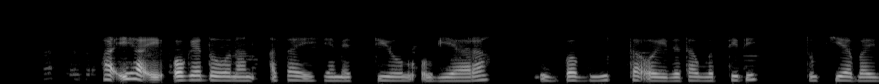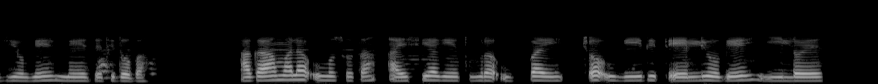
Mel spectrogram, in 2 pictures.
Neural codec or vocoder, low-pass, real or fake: none; 3.6 kHz; real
